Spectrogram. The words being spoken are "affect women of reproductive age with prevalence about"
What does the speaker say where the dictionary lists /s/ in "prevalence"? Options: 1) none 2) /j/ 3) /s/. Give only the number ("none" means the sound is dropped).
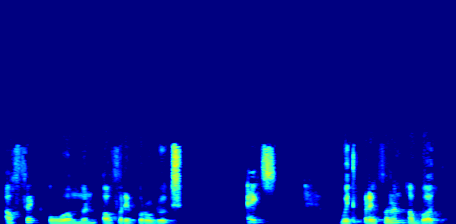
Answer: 1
